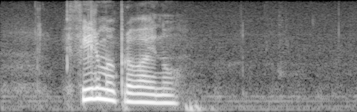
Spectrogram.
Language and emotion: Russian, neutral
